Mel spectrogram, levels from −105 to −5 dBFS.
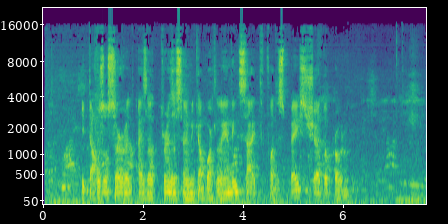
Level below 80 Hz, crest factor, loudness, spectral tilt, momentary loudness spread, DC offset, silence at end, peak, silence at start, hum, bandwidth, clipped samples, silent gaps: -30 dBFS; 16 dB; -14 LUFS; -3.5 dB/octave; 17 LU; under 0.1%; 0 s; 0 dBFS; 0.05 s; none; 17 kHz; under 0.1%; none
